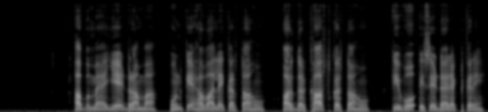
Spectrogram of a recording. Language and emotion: Punjabi, neutral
